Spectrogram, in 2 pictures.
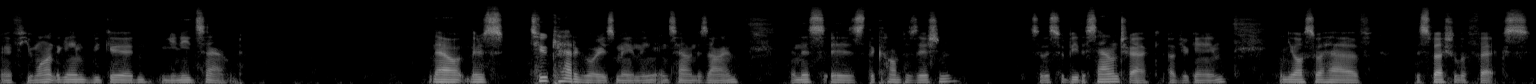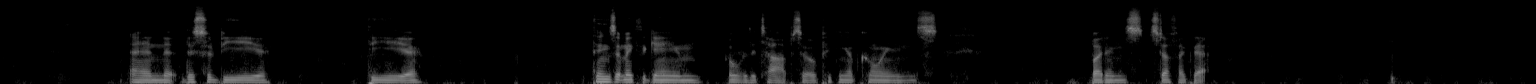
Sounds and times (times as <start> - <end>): Speech: 0.0 - 2.5, 4.3 - 9.6, 10.3 - 15.4, 16.6 - 18.1, 19.0 - 19.7, 21.3 - 24.8, 26.2 - 27.5.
